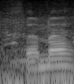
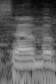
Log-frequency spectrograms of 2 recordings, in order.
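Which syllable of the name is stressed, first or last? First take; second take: last; first. First: The stress is on the last syllable. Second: The stress is on the first syllable. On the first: The speaker calls it right. "always is the last syllable that sounds" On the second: The speaker calls it wrong. "some say Sama, but it's not the Sama"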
